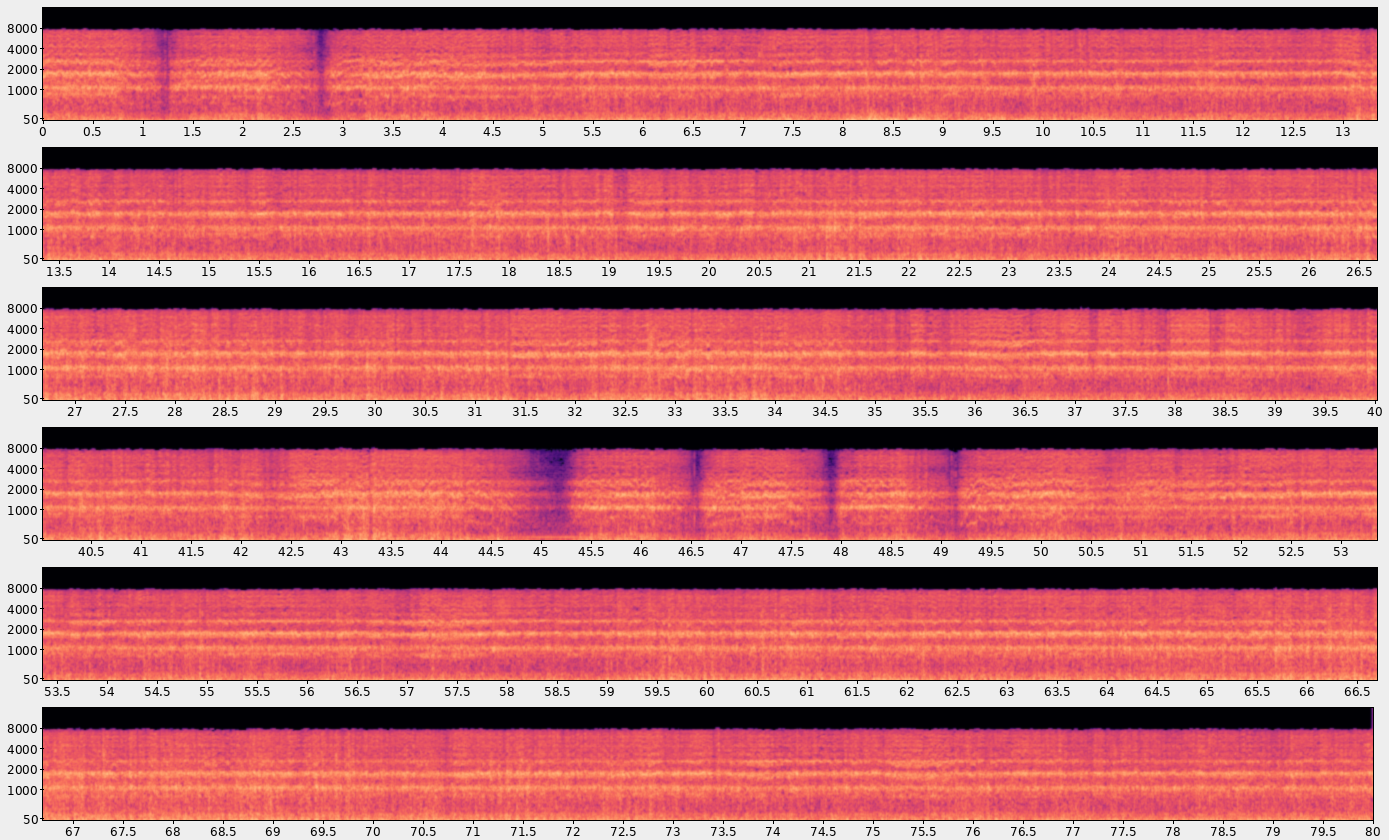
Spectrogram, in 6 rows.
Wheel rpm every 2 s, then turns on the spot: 150, 110, 210, 220, 230, 230, 230, 230, 230, 230, 230, 230, 240, 230, 230, 240, 230, 230, 230, 230, 230, 200, 90, 100, 100, 190, 220, 230, 230, 230, 230, 240, 230, 230, 230, 230, 230, 230, 230, 240.
none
